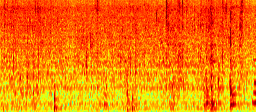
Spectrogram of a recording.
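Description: Thin green asparagus spears, halved, frying in a pan at home, with a steady close sizzle throughout. A few soft clicks and stirring knocks sound over it, and no one talks.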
